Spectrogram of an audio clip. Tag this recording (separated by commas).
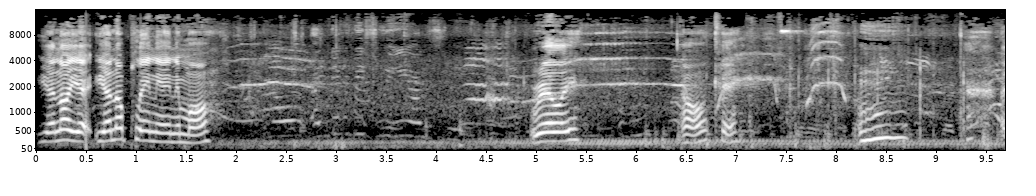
outside, urban or man-made, Speech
